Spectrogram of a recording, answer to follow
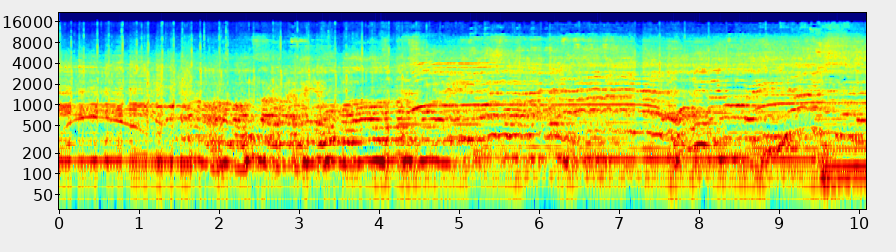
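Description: Live gospel music: a band with electric guitars and bass plays under singers' long held, sliding notes, with the congregation shouting and cheering along.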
